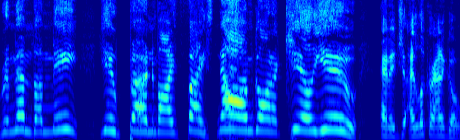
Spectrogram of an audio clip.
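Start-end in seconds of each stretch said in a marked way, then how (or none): 0.0-4.5 mock cocky English accent, much higher, slower. Retelling what an enemy captain in the game says mid-fight, imitating a cocky English accent. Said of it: "they all have the cocky English accent".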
